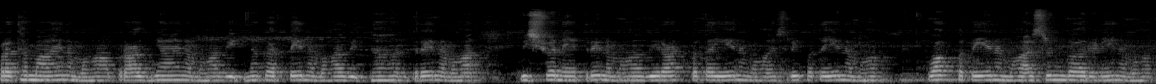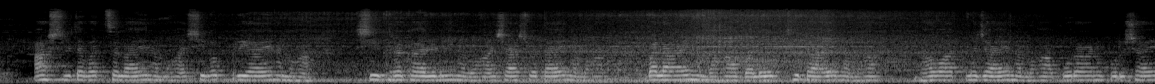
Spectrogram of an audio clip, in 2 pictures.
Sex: female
